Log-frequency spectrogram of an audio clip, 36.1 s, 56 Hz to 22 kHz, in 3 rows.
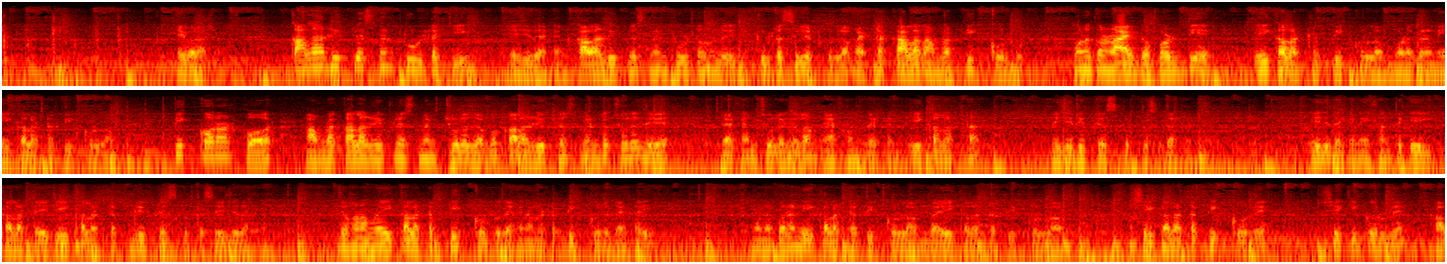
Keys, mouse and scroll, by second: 4.4-5.1 click, 7.7 ctrl+=, 9.5 click, 14.6 click, 15.6-16.6 drag.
